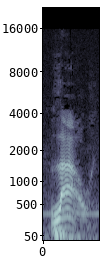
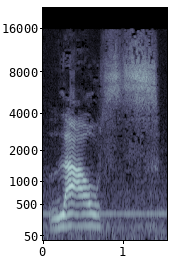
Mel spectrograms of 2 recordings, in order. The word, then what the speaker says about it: Laos: or oh sorry Wow Lao it's pronounced Lao not Laos Wow cool okay okay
